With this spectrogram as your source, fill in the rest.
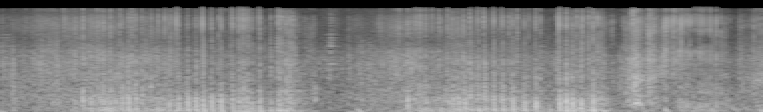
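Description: Long nails tap and scratch the fabric near the zipper of a dark nylon zippered cosmetic bag resting on a table. The result is a dense, uneven run of quick, dry crackling taps and rustling scrapes with a low thumpy body, rising and falling in bursts over about five seconds.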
